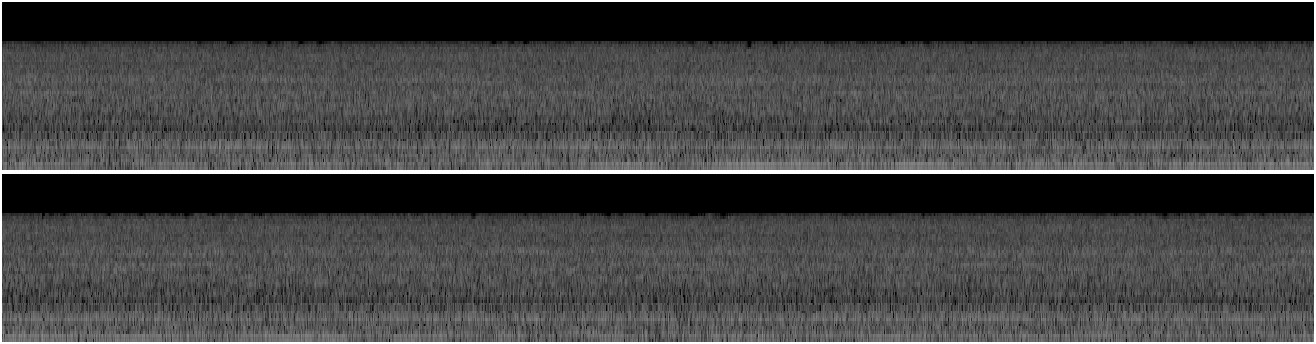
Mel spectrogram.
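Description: Jet engines hum steadily.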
